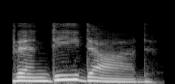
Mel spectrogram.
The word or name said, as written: vendidad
